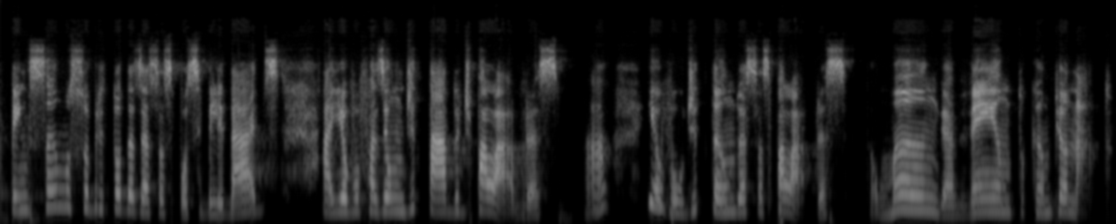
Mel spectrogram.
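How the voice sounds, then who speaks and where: A woman from Brazil leads a training session for teachers, talking at a slow, deliberate pace. Her voice is bright and sits a little high. She is recorded close up in a dry room. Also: dry recording. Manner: explains patiently, reads word lists slowly, checks in with "né?". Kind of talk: online teacher training lecture.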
